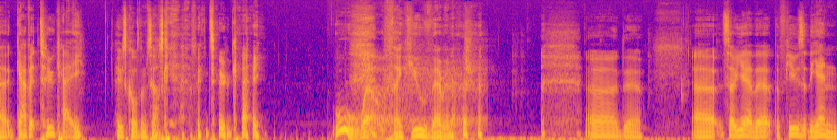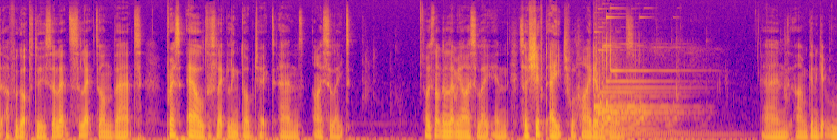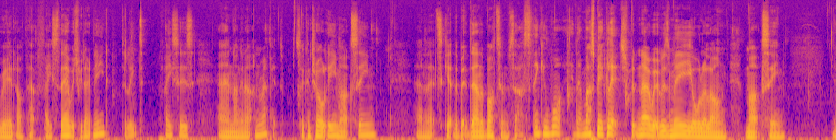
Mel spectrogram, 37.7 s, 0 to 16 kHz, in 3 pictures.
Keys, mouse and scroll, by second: 7.5-8.9 middle drag, 8.9-9.5 scroll up 5, 9.5-13.3 shift+middle drag, 13.3 click, 15.3 l, 16.6 KP_Divide, 17.7 KP_Divide, 18.0 KP_Divide, 18.9-20.7 middle drag, 20.7 shift+h, 21.2-23.0 middle drag, 23.0-23.7 scroll up 3, 23.7 shift+middle click, 24.1-24.7 scroll up 1, 24.7 middle click, 25.3 click, 27.3 Delete, 27.5-28.8 middle drag, 28.8 click, 30.4 ctrl+e, 30.6-32.1 middle drag, 32.1 2, 32.9 alt+click, 33.4-35.8 middle drag, 35.8 ctrl+e, 36.2-37.2 middle drag, 37.2 a.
